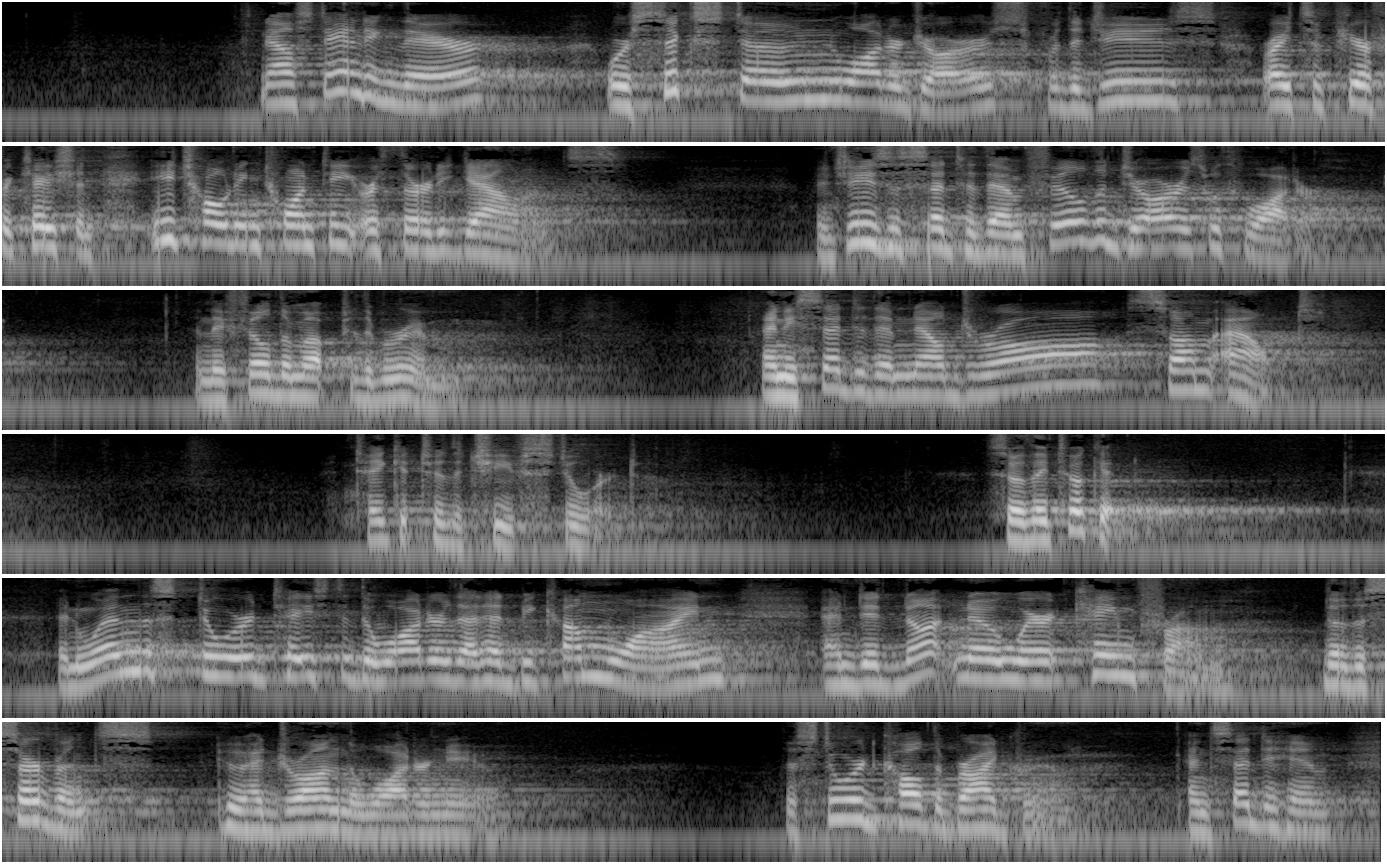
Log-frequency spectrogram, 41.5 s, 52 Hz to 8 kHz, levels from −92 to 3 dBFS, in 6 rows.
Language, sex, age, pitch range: English, female, 50-69, 130-220 Hz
